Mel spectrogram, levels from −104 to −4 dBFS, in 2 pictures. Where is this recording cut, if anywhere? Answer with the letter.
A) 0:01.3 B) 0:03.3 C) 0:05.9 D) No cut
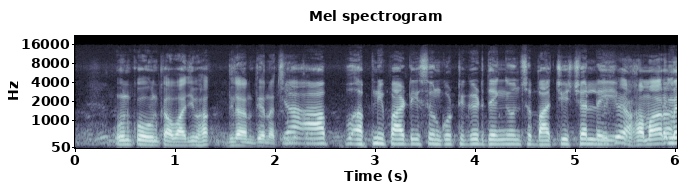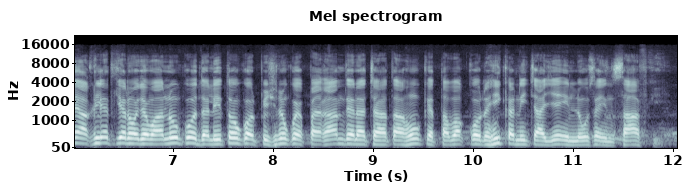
C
